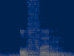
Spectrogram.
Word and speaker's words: often: other random words like often in which letter t is silent also you can say often as well yeah the let's say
